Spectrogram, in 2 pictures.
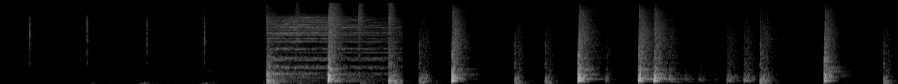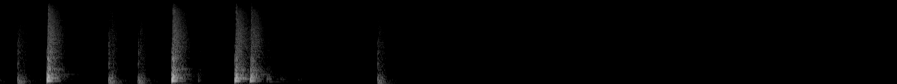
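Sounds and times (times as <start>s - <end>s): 
compressed snare drum recorded from bottom: 2.7s - 11.8s.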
